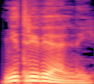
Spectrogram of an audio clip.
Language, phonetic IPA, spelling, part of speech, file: Russian, [nʲɪtrʲɪvʲɪˈalʲnɨj], нетривиальный, adjective, Ru-нетривиальный.ogg
- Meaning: nontrivial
